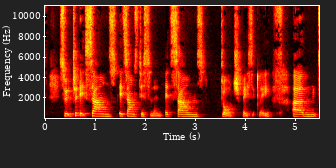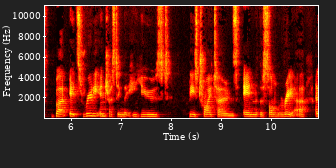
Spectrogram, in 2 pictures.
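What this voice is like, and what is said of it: Voice sounds a little unwell. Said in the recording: “excuse my voice, a little bit poorly at the moment.”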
